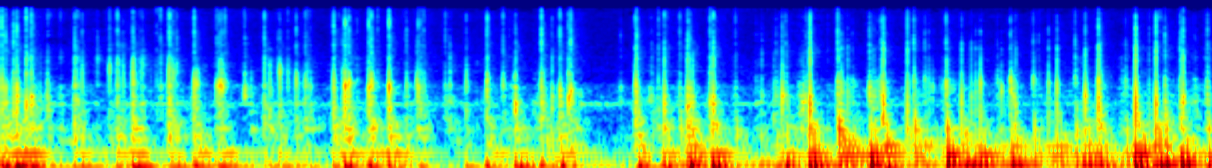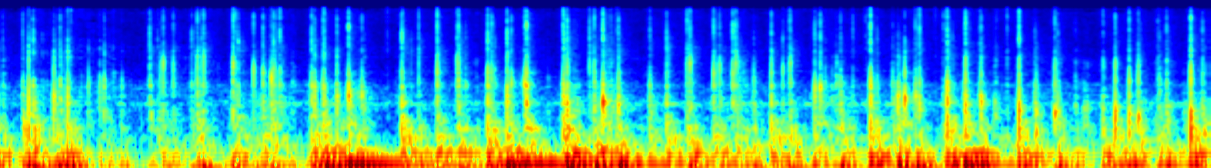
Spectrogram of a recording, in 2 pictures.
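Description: Fingernails tap quickly on the face and edge of a small acrylic-painted stretched canvas held in the hand. The result is a dense, irregular run of soft, dull taps with a hollow, low thump and almost no ring after each hit.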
